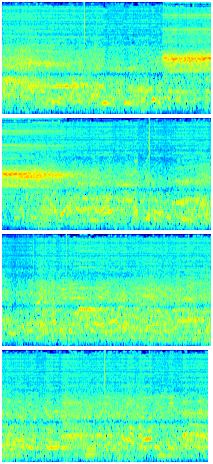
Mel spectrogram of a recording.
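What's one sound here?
A crowd of young people chatters loudly in a large echoing hall.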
